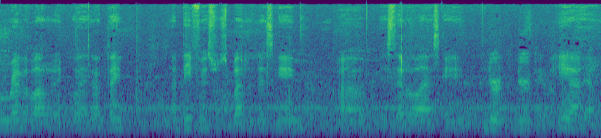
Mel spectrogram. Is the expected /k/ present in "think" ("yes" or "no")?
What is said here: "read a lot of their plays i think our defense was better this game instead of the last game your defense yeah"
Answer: yes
